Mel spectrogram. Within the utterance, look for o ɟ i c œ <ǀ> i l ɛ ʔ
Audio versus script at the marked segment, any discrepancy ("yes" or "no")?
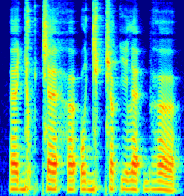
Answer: yes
